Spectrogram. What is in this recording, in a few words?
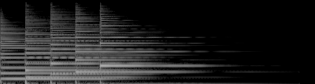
C Major 13th, Guitar Open F, chord; CM13; arpeggiated; x,19,16,18,17,16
